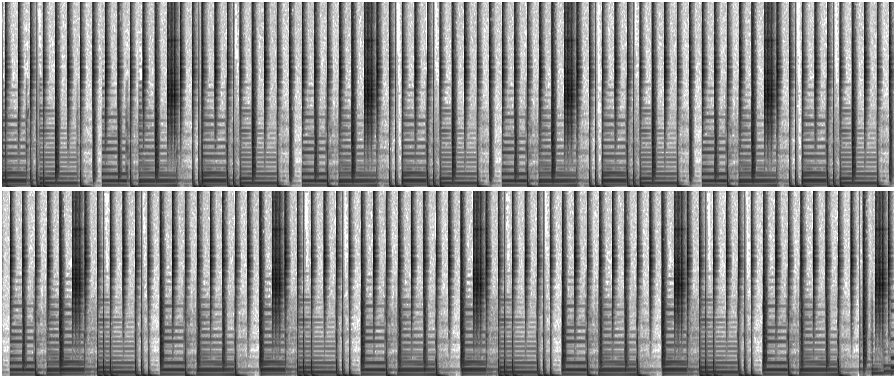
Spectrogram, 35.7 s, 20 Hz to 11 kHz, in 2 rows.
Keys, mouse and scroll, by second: 4.7 middle click, 7.5-9.1 right drag, 9.1-10.1 middle drag, 10.1-13.5 right drag, 13.5-15.2 drag, 15.2 middle click, 15.6-19.4 right drag, 19.4 middle click, 20.2-22.4 right drag, 29.6-31.2 drag, 31.2-32.6 middle drag, 35.0 middle click, 35.3 middle click.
